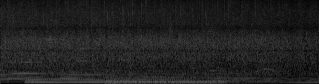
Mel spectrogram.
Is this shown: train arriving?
no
